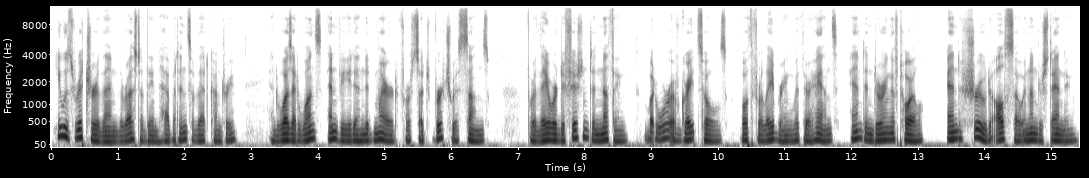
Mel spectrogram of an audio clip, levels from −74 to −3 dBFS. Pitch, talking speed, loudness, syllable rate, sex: 110 Hz, 190 wpm, -20 LUFS, 5.3 syllables/s, male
